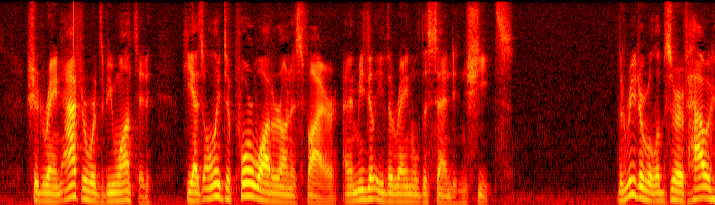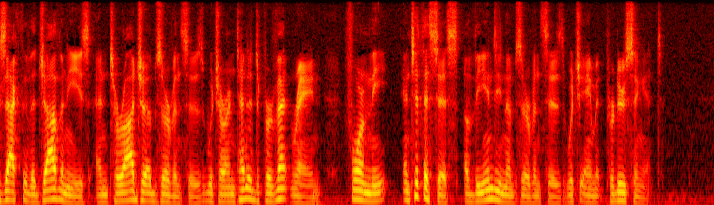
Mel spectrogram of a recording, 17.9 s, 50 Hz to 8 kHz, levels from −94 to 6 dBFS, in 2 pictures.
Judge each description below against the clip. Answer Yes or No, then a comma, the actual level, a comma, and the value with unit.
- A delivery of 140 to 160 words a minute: No, average, 170 wpm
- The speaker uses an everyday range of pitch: Yes, average, 4.6 semitones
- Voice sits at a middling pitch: No, low, 115 Hz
